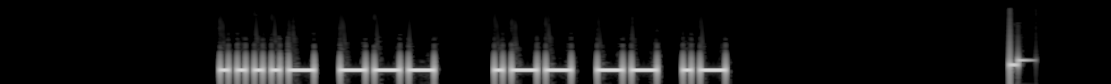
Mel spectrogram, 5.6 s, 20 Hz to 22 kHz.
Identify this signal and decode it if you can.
Morse code, heard as a keyed tone, about 28 wpm, 690 Hz. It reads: 4O WMA
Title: Winter Field Day Exchanges Encore 28wpm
